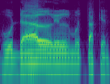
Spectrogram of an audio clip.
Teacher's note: Hudan lil muttaqin dibacanya jadi hudal lil muttaqin. N-nya jadi hilang tuh, hudal lil muttaqin. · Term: idgham bila gunnah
